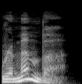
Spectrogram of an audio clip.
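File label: "remember", British English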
